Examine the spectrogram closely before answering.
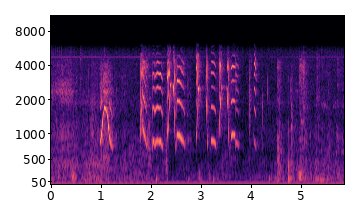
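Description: Bichon frisé whining in a run of short, high-pitched squeaks, each rising and falling in pitch: one about a second in, then about ten in quick succession. It is a dog pressing its owner to come and play fetch.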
